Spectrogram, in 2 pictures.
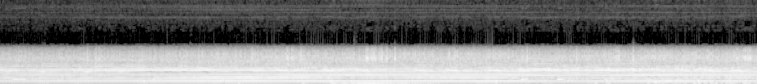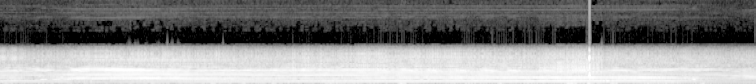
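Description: Bedini pulse motor with an audio-transformer drive coil running: a steady electrical whine over a low hum, made by the coil being pulsed as the rotor's magnets pass. The whine's pitch dips slightly about eight seconds in, then holds steady.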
